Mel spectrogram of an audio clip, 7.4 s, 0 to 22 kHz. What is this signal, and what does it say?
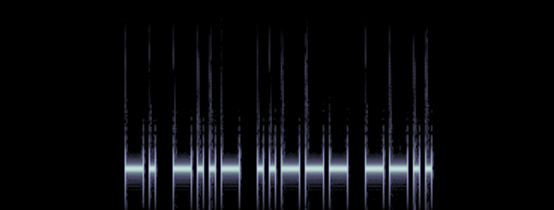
Morse code, heard as a keyed tone, about 16 wpm, 700 Hz. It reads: NX2Z
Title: USA Call Signs - 4 Characters - Repeated 3x - 15wpm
